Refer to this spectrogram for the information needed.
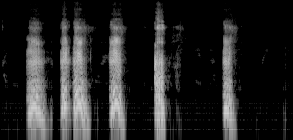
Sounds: Throat clearing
